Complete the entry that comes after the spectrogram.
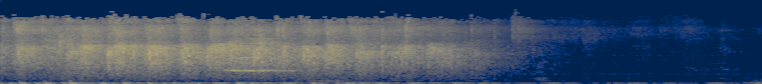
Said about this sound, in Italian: Se posso ancora, visto che noi ci siamo presi in maniera inopportuna sulla fiducia, direi un applauso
